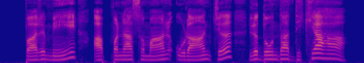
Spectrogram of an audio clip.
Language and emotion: Dogri, surprised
